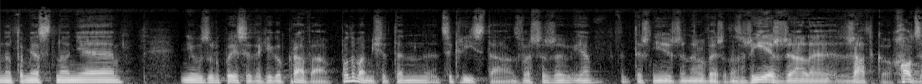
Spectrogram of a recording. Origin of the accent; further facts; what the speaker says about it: Poznań, Greater Poland Voivodeship, Poland; born there; now in Kraków, Poland; Ja jestem poznaniakiem z urodzenia właśnie, już nomen omen.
